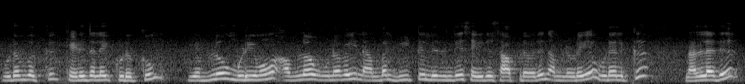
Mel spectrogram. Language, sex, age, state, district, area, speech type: Tamil, male, 30-45, Tamil Nadu, Krishnagiri, rural, spontaneous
